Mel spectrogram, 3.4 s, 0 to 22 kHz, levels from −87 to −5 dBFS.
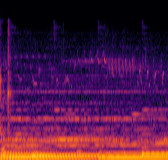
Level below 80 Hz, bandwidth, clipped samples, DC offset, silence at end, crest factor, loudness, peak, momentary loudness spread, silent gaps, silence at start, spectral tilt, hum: -32 dBFS; 6.6 kHz; under 0.1%; under 0.1%; 0 s; 12 dB; -24 LUFS; -10 dBFS; 5 LU; none; 0 s; -9 dB/octave; none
